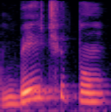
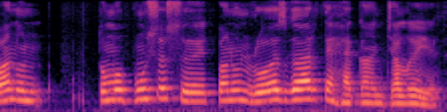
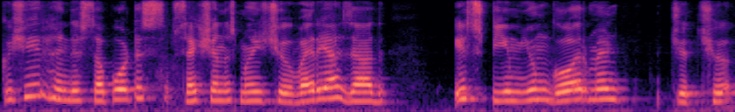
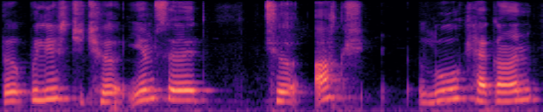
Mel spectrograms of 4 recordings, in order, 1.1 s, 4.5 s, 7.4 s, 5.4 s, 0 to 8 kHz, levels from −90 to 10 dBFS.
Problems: background sounds at intervals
